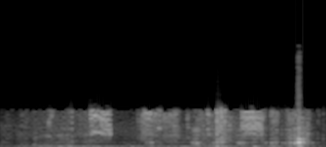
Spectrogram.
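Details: An angry female parrotlet, a mother, gives harsh, raspy, buzzy scolding bursts, several short noisy outbursts spaced unevenly, as a child sneaks a peek; faint indoor rumble. Parrotlet.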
